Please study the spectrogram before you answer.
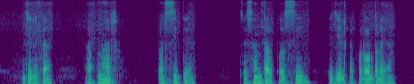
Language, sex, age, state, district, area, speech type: Santali, male, 30-45, West Bengal, Jhargram, rural, spontaneous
